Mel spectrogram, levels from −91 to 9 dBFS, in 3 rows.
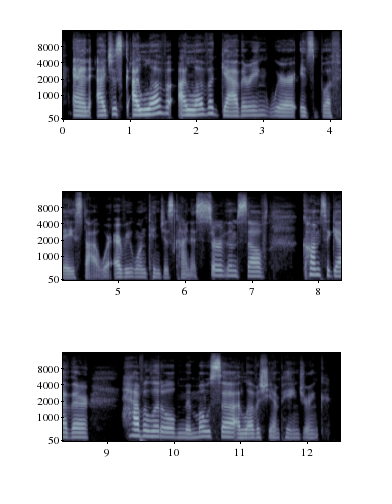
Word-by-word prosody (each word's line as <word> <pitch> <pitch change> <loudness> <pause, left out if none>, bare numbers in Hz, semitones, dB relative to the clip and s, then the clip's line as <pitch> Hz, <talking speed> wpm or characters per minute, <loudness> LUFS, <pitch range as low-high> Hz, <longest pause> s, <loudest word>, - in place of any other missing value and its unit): and 175 -2 +4
I 180 0 +2
just 225 0 +5
g - - -2
I 200 - +8
love 225 +6 +1 0.2
I - - +3
love 200 +3 -1
a 255 - -2
gathering 180 +1 -3
where 150 -2 -5
it's 155 -4 0
buffet 135 -1 -8
style, - - -2
where - - -12
everyone 160 -1 -5
can 155 -3 -12
just 70 - +4
kinda - - -10
serve 215 -1 +3
themselves, 185 -3 +2 0.5
come 245 -1 -2
together, 190 -4 -1 0.5
have 245 -1 0
a 230 - -4
little 205 -4 -4
mimosa. 190 +3 +3
I - - -1
love 165 +1 -6
a - - -8
champagne 165 -1 -4
drink. 80 - -14
180 Hz, 155 wpm, -25 LUFS, 165-205 Hz, 0.5 s, I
